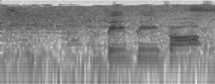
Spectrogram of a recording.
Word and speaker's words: bibimbap: Bibimbap, bibimbap, bibimbap, Beat 'em up. bibimbap. I have no idea. I mean, Sorry, can you tell me how to say it correctly? Bibimbap. Bibimbap. Bibimbap. Even he can't speak I correctly.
